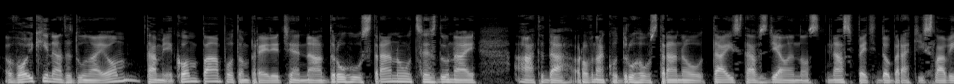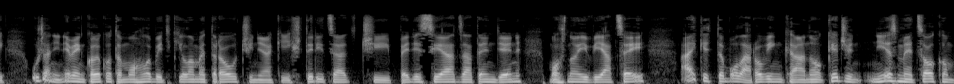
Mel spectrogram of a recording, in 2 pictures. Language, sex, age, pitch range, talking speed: Slovak, male, 30-49, 100-120 Hz, 165 wpm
